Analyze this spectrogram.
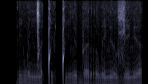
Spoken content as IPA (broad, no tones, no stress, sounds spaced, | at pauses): ɾ i w e ŋ͡ǀ ɜ ǃ i ʊ̯ ǃ i l y b ɜ r o w e lʲ o l ʑ e lʲ ɜ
